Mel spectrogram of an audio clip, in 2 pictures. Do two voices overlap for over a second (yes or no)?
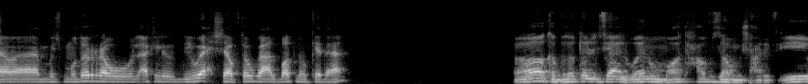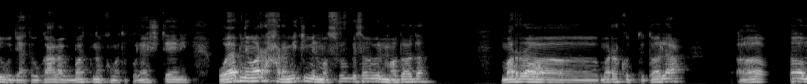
no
